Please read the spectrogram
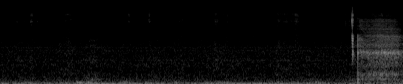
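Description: Pencil lead scratching and tapping faintly on paper as handwriting is written, with a short, louder hiss near the end.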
